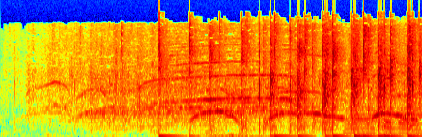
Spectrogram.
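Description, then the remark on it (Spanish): Canned applause on the show El Embobadero, with no live audience present, swells over about four seconds: dense clapping growing louder, with cheering and whistle-like rising and falling tones mixed into the crowd noise. “Cuando hace falta aplausos enlatados es porque la cosa va muy mala, ¿eh?”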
